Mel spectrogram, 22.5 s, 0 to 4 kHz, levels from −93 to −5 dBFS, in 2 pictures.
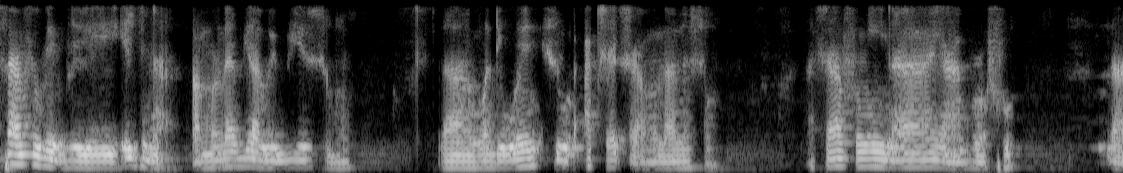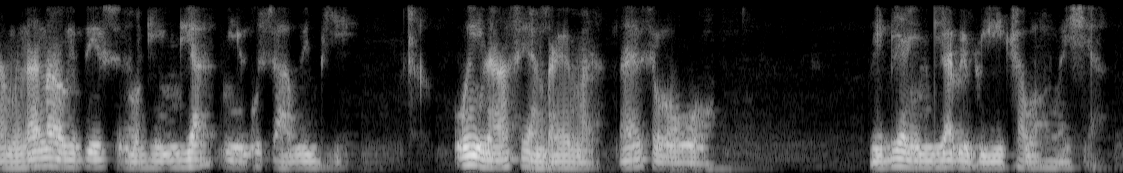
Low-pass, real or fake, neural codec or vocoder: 3.6 kHz; fake; codec, 44.1 kHz, 2.6 kbps, SNAC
